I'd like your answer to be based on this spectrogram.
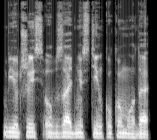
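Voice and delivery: ordinary delivery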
